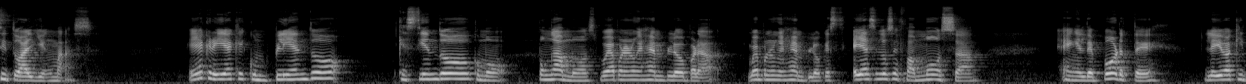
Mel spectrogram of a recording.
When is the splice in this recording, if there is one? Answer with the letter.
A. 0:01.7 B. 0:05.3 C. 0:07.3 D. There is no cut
D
